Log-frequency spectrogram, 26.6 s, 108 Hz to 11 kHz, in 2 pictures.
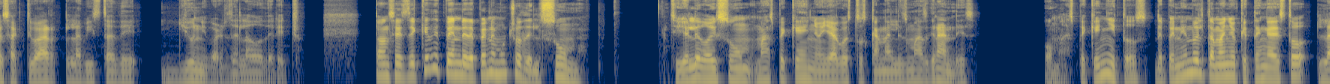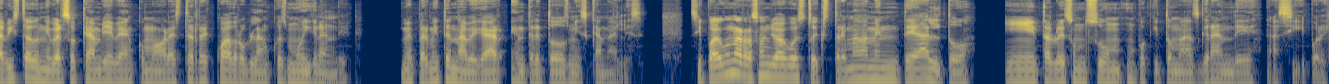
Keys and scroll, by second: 5.5-6.6 typing, 17.3 typing, 23.9-26.0 typing.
